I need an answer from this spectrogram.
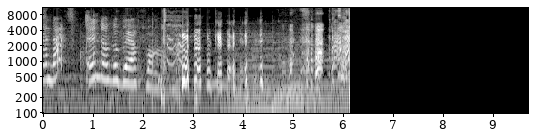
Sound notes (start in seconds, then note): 4.7 laughs; 4.7 giggling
